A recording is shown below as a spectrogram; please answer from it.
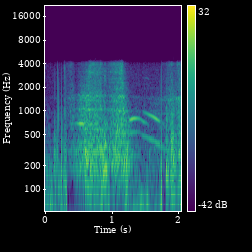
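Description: Air rushing over the microphone and rubbing noise as a camera is whirled around on a spinning amusement ride, with a short falling cry from a rider about a second and a half in.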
